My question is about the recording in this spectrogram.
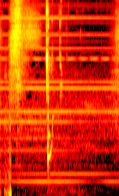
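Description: Logo-intro sound design over soft held musical tones: a short click just after the start, a faint whoosh, and a quick gliding blip about a second in.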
